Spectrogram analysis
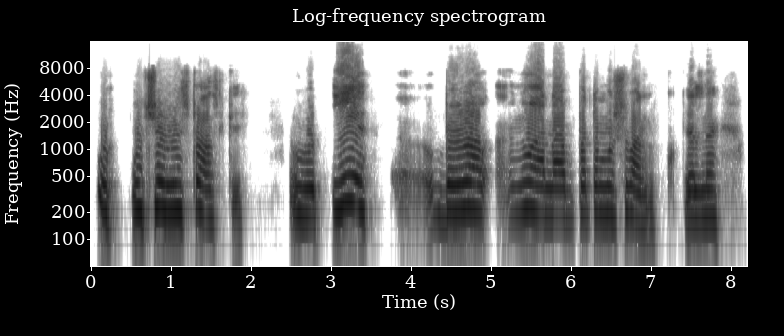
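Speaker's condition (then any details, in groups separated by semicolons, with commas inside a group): Cerebral palsy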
